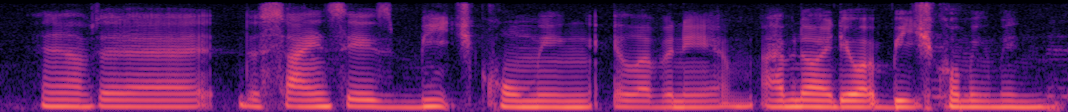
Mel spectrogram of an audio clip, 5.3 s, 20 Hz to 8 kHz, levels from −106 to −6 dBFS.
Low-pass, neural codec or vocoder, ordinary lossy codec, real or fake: 7.2 kHz; none; none; real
